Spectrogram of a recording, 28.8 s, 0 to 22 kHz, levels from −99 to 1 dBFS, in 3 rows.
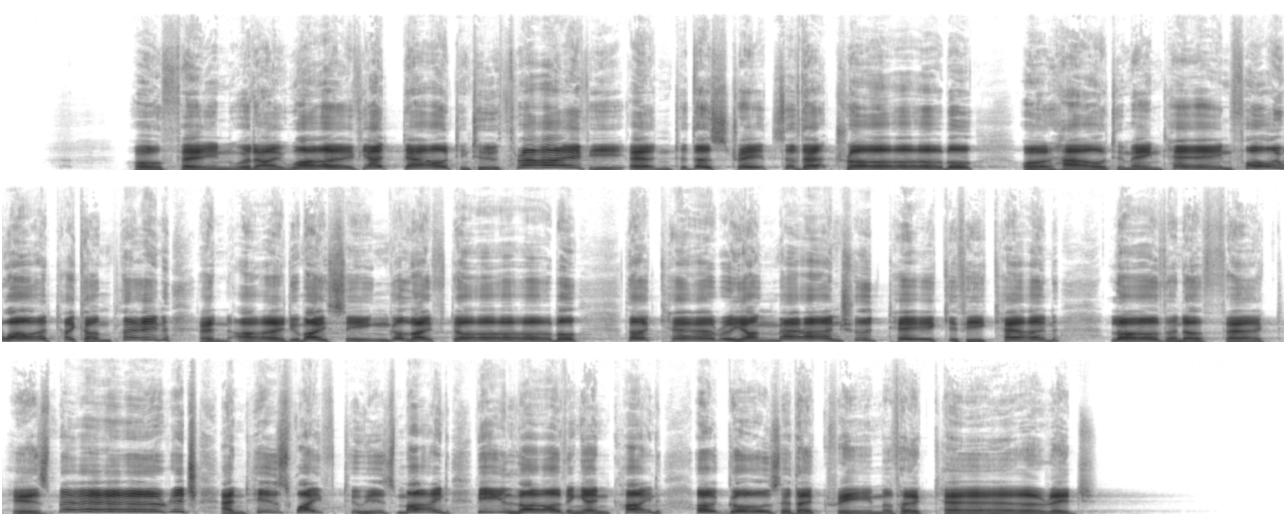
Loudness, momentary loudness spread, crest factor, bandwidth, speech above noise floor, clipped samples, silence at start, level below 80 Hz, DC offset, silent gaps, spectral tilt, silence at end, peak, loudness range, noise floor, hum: -18 LUFS; 8 LU; 20 dB; 18.5 kHz; over 70 dB; under 0.1%; 1 s; under -90 dBFS; under 0.1%; none; -2.5 dB/octave; 1.45 s; 0 dBFS; 3 LU; under -90 dBFS; none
